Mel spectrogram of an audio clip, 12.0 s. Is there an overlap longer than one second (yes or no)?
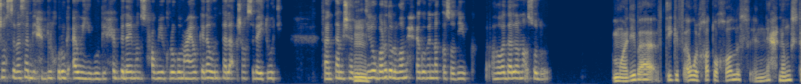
no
